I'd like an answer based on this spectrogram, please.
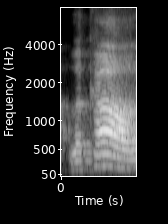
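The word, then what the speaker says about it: לכל: Like not C-O-W, but K-A-L. Kal. Alright? And that's pronounced lakal.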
